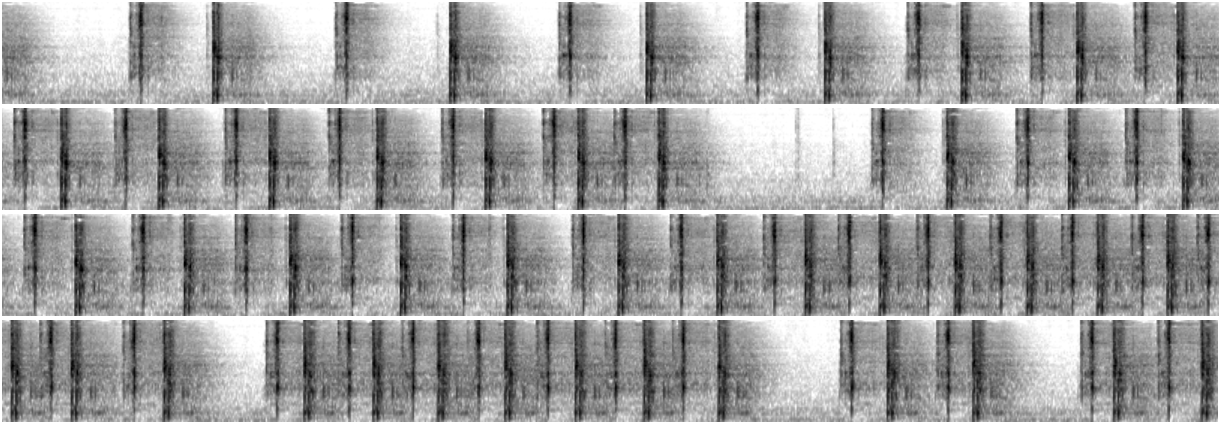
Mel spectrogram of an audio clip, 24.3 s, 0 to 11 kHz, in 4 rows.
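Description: A WE M4/M16 gas blowback airsoft rifle fires on full auto, sharp loud cracking shots in rapid bursts, repeating for most of a magazine with short pauses between strings.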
